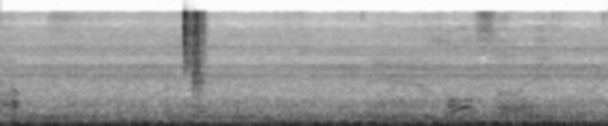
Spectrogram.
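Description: Crimping pliers click shut on a wire connector.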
